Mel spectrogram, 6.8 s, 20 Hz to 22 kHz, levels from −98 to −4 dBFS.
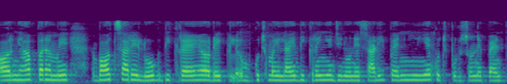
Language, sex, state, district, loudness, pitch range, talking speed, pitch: Hindi, female, Uttar Pradesh, Deoria, -28 LUFS, 210-225 Hz, 240 wpm, 220 Hz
